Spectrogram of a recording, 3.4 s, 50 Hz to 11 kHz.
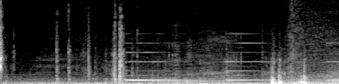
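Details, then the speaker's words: VW MK4 GTI driver's window after fitting new window switches, since the old switch wasn't working: steady electric motor hum for about a second, repeated later, with clicks at the stops; normal power window operation. "wasn't working. We got a new set here, new switches, put those in. That was pretty easy, and that was just $15 off Amazon, so that was pretty easy."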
